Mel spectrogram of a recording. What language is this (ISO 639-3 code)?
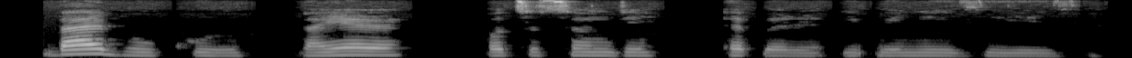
ibo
